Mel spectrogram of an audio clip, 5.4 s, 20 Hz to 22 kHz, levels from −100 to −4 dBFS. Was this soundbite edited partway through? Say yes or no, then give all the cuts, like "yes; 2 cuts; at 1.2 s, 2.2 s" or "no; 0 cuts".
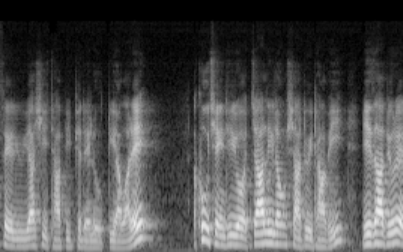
no; 0 cuts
